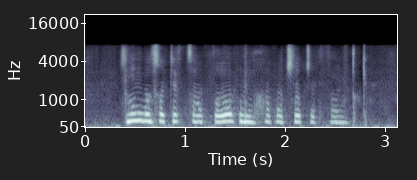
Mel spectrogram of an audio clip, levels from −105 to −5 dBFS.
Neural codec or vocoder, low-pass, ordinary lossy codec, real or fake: codec, 16 kHz, 1 kbps, FreqCodec, smaller model; 7.2 kHz; MP3, 96 kbps; fake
